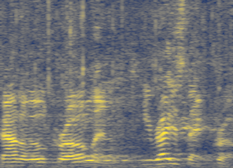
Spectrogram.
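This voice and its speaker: With an American accent and a high pitch, a man talks against noticeable background noise. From Ponca Nation, Oklahoma. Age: old. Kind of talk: traditional storytelling.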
